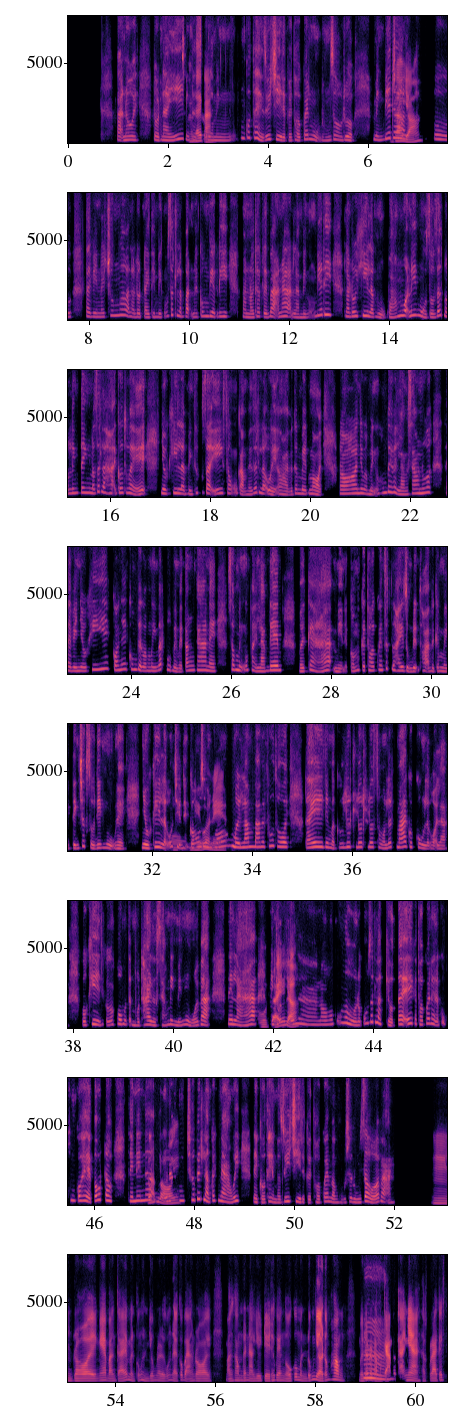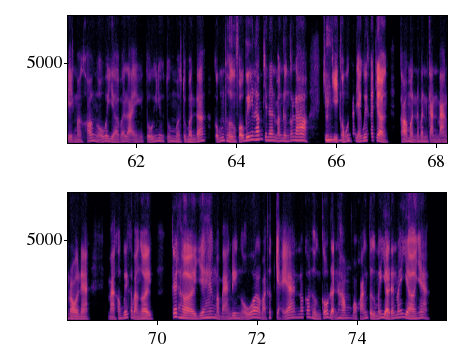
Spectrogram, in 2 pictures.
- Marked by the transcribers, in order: tapping; "Làm" said as "ừn"; "thể" said as "thuể"; "cũng" said as "ỗn"; other background noise; laugh
- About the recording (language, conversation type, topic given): Vietnamese, advice, Vì sao tôi không thể duy trì thói quen ngủ đúng giờ?
- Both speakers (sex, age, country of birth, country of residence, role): female, 20-24, Vietnam, Vietnam, user; male, 30-34, Vietnam, Vietnam, advisor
